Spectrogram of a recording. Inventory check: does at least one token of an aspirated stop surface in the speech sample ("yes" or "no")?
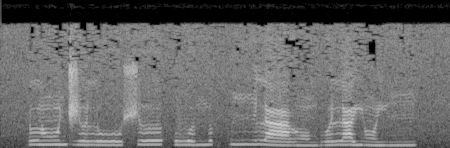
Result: no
